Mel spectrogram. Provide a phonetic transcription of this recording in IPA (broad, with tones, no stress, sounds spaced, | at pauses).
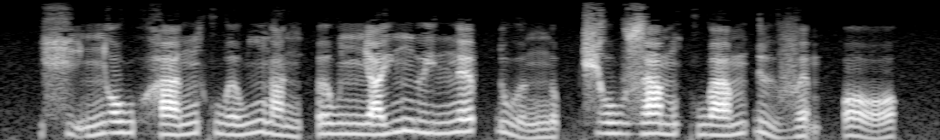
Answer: x ḭ˧˨ ɲ ɔ˧ w h a˨˦ n k w ə˨˦ w ŋ a̤˨˩ ŋ ʔ ə˧ w ɲ a˨˦ j ŋ ɨ˧ j n ɛ˦˥ p̚ ɗ u˧˩ ə̯ ŋ ə˨˩ p̚ t͡ɕ o˧ w z a˧ m k w a˨˦ m ɗ ɨ˧˩ v ɛ̰˧˨ m ʔ ɔ˧˩˨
